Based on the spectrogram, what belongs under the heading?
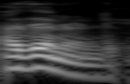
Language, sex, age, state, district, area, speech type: Telugu, male, 30-45, Andhra Pradesh, Nellore, rural, spontaneous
